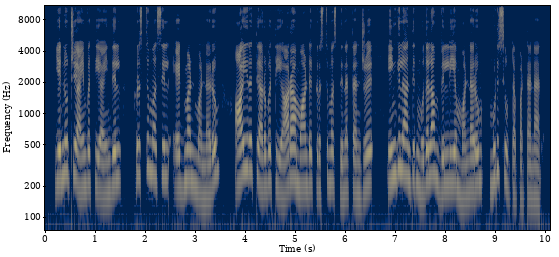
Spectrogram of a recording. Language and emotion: Tamil, neutral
